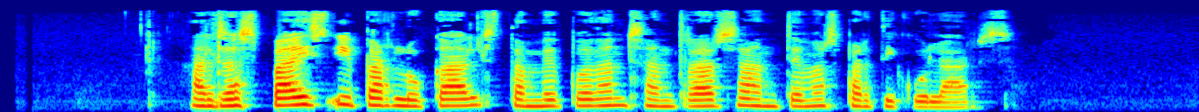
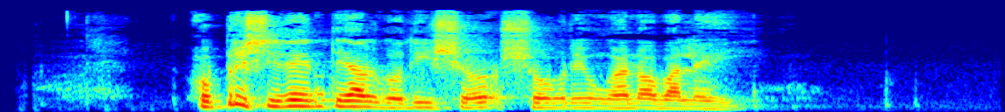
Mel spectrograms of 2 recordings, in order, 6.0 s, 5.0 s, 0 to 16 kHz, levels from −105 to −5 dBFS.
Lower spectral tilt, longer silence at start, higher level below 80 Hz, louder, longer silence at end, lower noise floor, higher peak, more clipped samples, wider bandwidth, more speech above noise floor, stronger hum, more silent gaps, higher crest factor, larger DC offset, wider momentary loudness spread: about the same, -4.5 dB/octave vs -4.5 dB/octave; about the same, 0.95 s vs 0.95 s; about the same, -74 dBFS vs -70 dBFS; about the same, -22 LUFS vs -24 LUFS; second, 0.95 s vs 1.35 s; about the same, -76 dBFS vs -75 dBFS; first, -2 dBFS vs -6 dBFS; neither; about the same, 11.5 kHz vs 11.5 kHz; first, 55 dB vs 51 dB; neither; neither; about the same, 22 dB vs 20 dB; neither; first, 10 LU vs 7 LU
